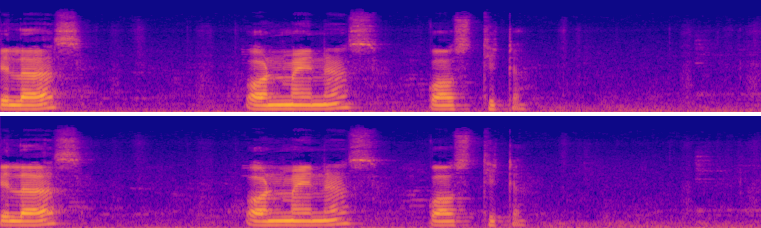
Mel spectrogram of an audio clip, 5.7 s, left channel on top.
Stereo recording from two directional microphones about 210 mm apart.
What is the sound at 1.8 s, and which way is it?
Speech, 25° left (ahead or behind).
